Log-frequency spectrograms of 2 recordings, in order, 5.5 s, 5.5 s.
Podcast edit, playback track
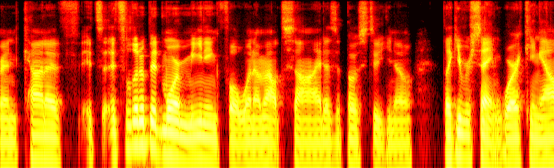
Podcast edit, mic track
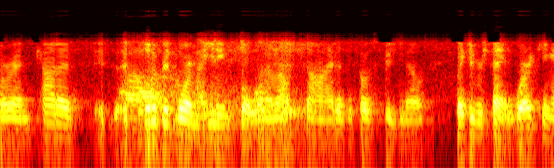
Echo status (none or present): present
